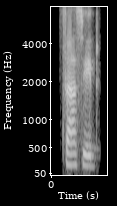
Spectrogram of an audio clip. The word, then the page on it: façade: Indian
